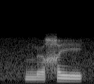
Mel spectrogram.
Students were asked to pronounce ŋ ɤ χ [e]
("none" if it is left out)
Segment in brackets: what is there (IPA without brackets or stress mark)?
e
